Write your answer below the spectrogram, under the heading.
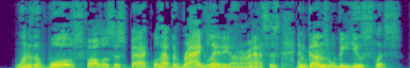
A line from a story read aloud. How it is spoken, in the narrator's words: Fitz snapped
